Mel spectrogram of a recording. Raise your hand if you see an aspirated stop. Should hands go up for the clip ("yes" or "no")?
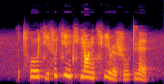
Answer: yes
